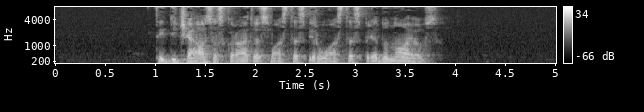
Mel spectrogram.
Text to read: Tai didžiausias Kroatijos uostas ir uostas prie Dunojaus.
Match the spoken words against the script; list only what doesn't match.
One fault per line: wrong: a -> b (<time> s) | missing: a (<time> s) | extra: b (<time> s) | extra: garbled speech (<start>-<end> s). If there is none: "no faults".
no faults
